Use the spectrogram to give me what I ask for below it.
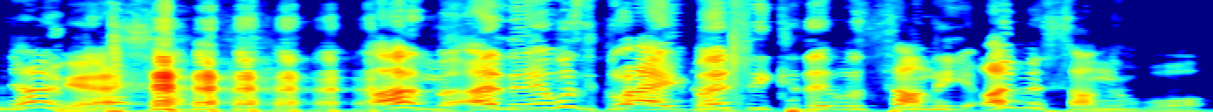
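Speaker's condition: Cerebral palsy; able to speak and move

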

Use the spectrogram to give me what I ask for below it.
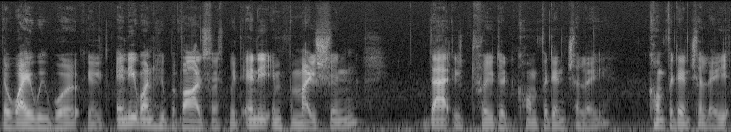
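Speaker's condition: Deafness; congenital deafness, born deaf

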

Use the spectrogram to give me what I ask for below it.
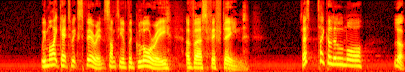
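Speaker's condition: No condition

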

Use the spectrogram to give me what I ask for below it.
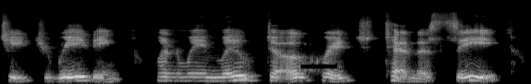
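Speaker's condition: ALS, primary lateral sclerosis; voice affected

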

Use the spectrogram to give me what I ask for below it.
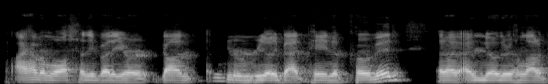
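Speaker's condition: Bilateral cleft lip; congenital bilateral

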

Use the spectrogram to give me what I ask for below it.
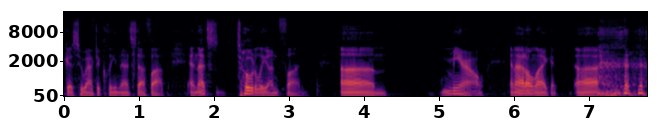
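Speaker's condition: No condition

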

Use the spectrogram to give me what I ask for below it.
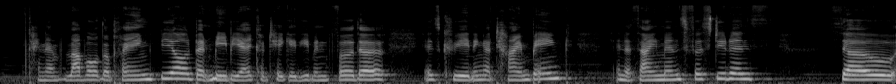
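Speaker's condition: Hearing loss with cochlear implants; many years with bilateral cochlear implants

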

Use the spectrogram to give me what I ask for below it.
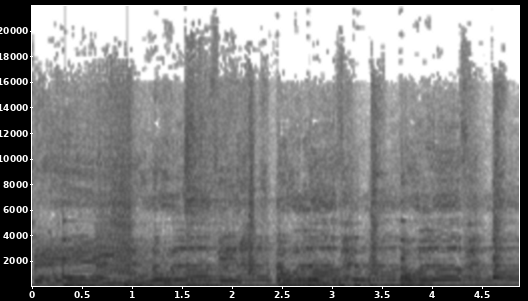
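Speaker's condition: No condition

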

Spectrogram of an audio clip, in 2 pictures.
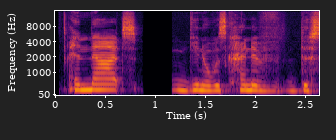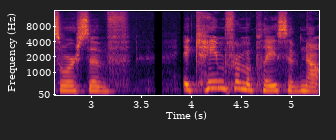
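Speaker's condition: No condition

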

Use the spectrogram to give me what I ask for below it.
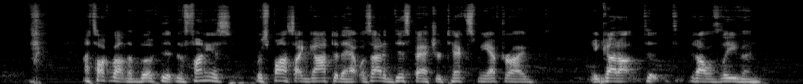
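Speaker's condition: No condition

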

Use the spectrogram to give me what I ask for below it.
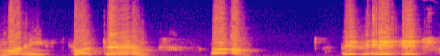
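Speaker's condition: Cerebral palsy; appearance likened to Parkinson's

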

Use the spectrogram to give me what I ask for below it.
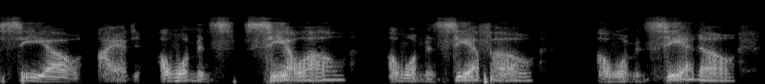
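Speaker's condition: Spasmodic dysphonia; on Botox treatment

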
